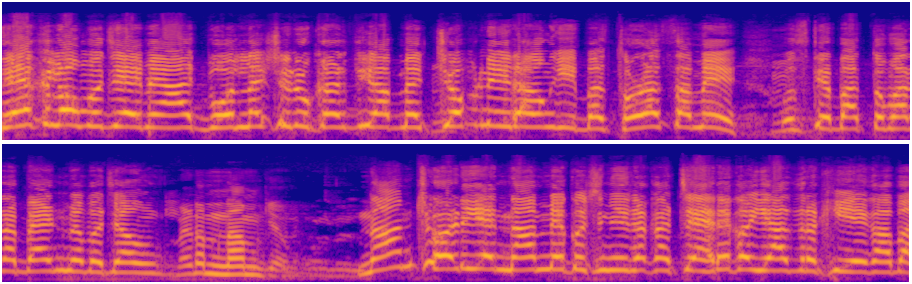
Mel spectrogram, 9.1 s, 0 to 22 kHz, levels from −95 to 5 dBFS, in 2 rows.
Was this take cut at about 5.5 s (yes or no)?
no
